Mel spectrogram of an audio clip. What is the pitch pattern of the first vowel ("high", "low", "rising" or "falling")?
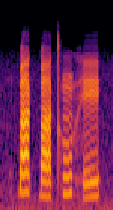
high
